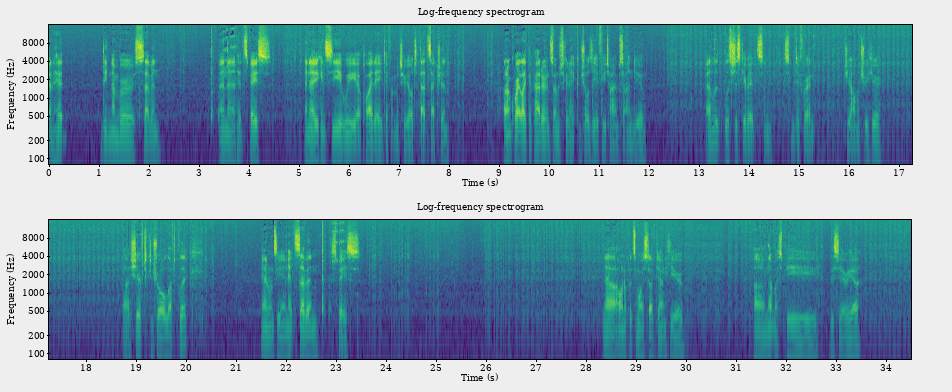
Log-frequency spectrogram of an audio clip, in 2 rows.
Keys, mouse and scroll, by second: 1.8 7, 3.2 space, 4.5 right click, 8.5 scroll up 1, 9.1-9.5 ctrl+scroll up 1, 9.5 ctrl+z, 12.2 click, 14.1 shift+click, 19.5 ctrl+shift+click, 19.7 shift+click, 20.3 Escape, 20.6 click, 21.9 7, 22.7 space, 23.6 right click, 25.9 click, 26.8 click, 27.6 click, 34.2 click.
